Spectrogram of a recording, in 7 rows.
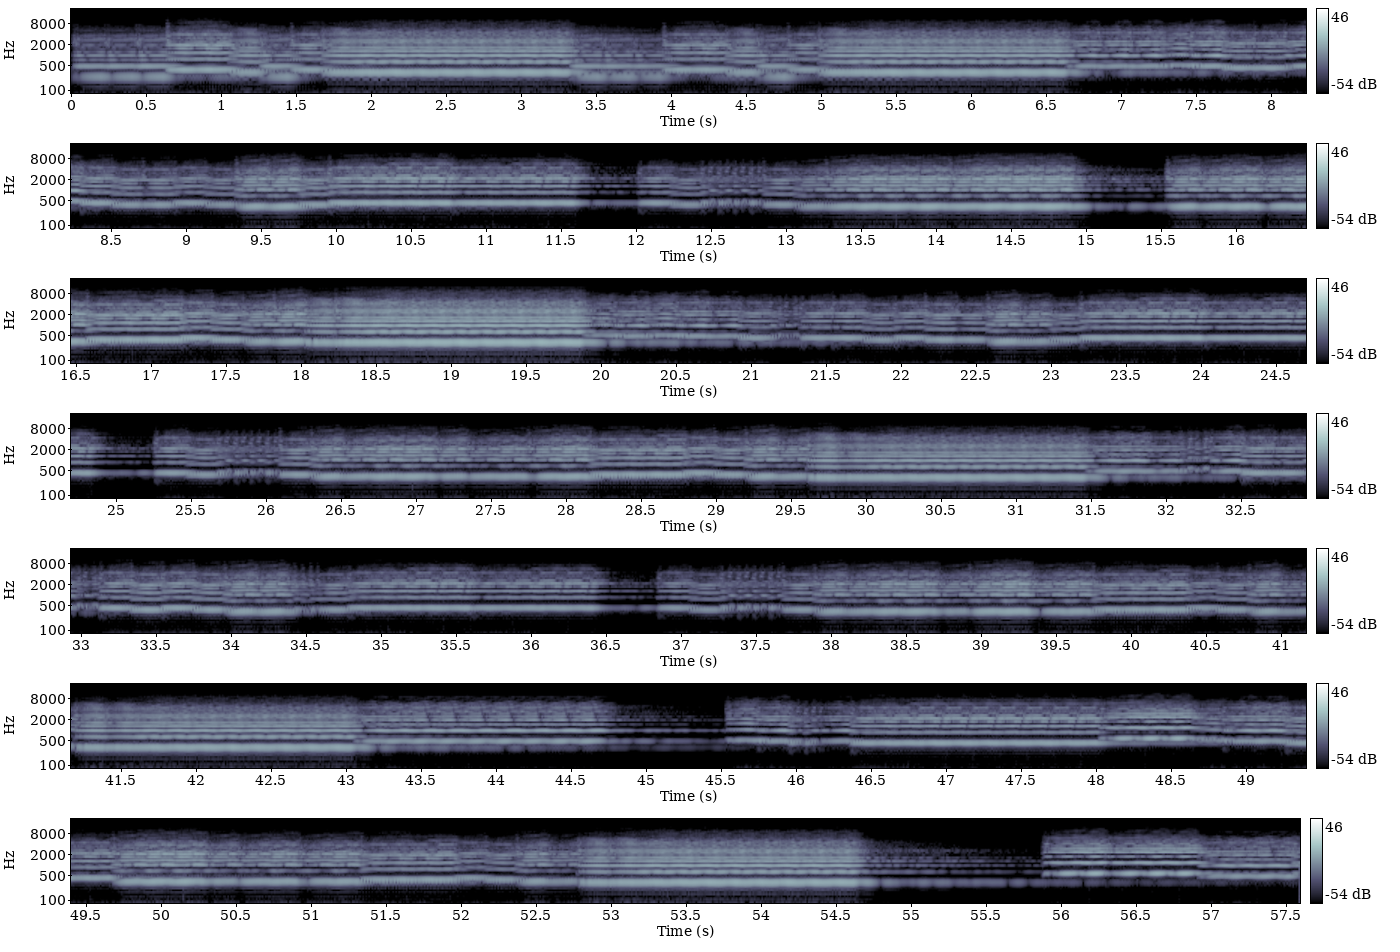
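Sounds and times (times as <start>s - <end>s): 
violin: 0.0s - 57.5s.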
